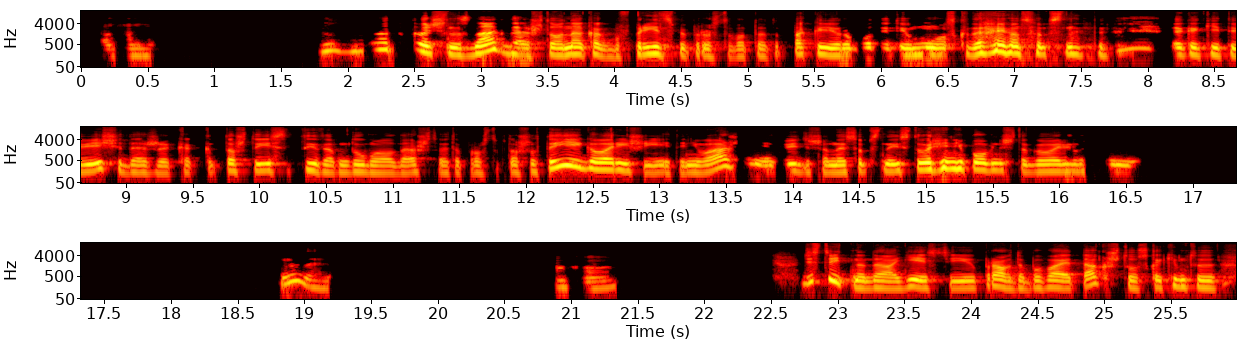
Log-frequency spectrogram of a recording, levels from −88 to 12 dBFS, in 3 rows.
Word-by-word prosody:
Ага. 155 0 -14 1.2
Мгм. 240 -1 -8
Вот 290 0 0
точно 185 -4 +5
знак. 205 - +7
Да. 185 -4 0
Что 175 +1 -1
она 180 +2 +4
как 175 -6 -2
бы, 150 - -10
в 145 - -21
принципе, 185 -1 +1
просто, 155 -3 -8
вот 145 +3 -11
это, 155 - -9
так 185 0 -4
и 175 -3 +4
работает 165 +1 -4
ее - - +2
мозг, 170 0 +1
да? 175 +3 +5
И 225 - +9
он, 200 -2 +6
собственно, 185 0 -1
так. 180 -2 -11 0.5
Да, 175 - 0
какие-то 175 0 -2
вещи 360 +2 +1
даже. 145 -2 -7
Как 150 +2 -13 0.2
то, 175 - -1
что 170 0 -7
если 175 0 -2
ты 180 -2 0
там 150 -1 -5
думала, 145 -2 -3
да, 145 +2 -5
что - - -13
это 145 +1 -10
просто 145 -1 -14
потому, 150 - -8
что 165 - -9
ты 165 +7 +2
ей 285 -1 +6
говоришь, 195 -5 +3
и 145 - -4
ей 145 0 -5
это 140 0 -11
неважно, 190 - 0
ну 170 -3 -5
вот 145 - -8
видишь, 160 -3 -3
она 150 +1 0
и - - -2
собственные 165 +2 -2
истории 195 +5 +6
не 210 0 +5
помнит, 185 -3 +2
что 165 - -7
говорила. 165 +1 -1 0.2
М. 155 -2 -4 2.3
Ну 280 +8 -2
да. 160 -5 -11 1.7
Ага. 160 -1 -14 1.4
Действительно. 280 - +1
Да. 150 0 -1
Есть. 160 +1 -1
И 150 +1 -2
правда 155 -1 -2
бывает 155 0 -2
так, 200 +5 -2
что 155 - -6
с 150 - -13
каким-то, 165 -2 -4
165 Hz, 170 wpm, -21 LUFS, 155-185 Hz, 2.3 s, И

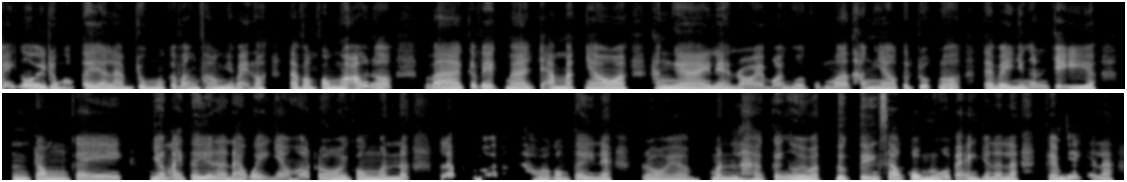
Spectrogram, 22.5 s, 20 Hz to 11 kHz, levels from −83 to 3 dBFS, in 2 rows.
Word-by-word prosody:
mấy 205 - -3
người 225 - +5
trong 210 +1 0
công 230 0 -6
ty 230 -1 +3
là 215 - +3
làm 185 -2 +1
chung 220 +2 +1
một 195 - 0
cái 245 - -2
văn 240 -5 +1
phòng 205 -4 +1
như 200 +2 +2
vậy 195 0 -3
thôi, 220 -1 +1 0.3
là 190 - +2
văn 195 +1 +2
phòng 205 -5 +4
mở 180 +9 +4
nữa. 225 +1 +1 0.3
Và 225 -7 +3
cái 300 - +2
việc 265 -9 +2
mà 190 -3 +2
chạm 180 +6 +1
mặt 205 -2 +2
nhau, 215 -1 +3
a, 210 - +5 0.2
hằng 205 -4 +2
ngày 185 -1 +4
nè, 180 -1 +1
rồi 170 -1 -2
mọi 170 +1 -5
người 195 -1 -3
cũng, 245 +6 -8
ơ, 255 -3 +1
thân 230 -1 -1
nhau 225 -1 0
từ 195 - -3
trước 260 +1 -1
nữa, 235 +7 +1 0.2
tại 205 - +1
vì 195 -2 +4
những 185 +3 +1
anh 275 -1 -3
chị, 190 +2 +1
à, 205 - +2 0.4
ừm, 200 -1 0
trong 215 +1 +1
cái 260 +3 -1 0.3
nhóm 265 +5 +1
IT 255 -4 -2 0.2
á 270 - +4
là 265 -6 +1
đã 175 0 -1
quen 245 +1 -2
nhau 225 -1 -6
hết 265 +6 -6
rồi, 215 -8 +1
còn 195 0 +1
mình 190 0 +2
á 250 - 0 0.3
là 225 - -3 0.2
mình 205 - -3
mới 260 - -10
bắt 320 - -26 0.3
đầu 195 - -4
vào 190 0 -2
công 220 +2 -3
ty 235 -1 -1
nè, 210 -5 0 0.3
rồi, 185 -4 -2
à, 180 0 -3 0.2
mình 190 -2 +1
là 195 -2 0
cái 245 +2 -1
người 225 -8 +4
mà 180 -1 +3 0.2
được 185 -4 +4
tuyển 220 +2 +1
sau 235 -5 +2
cùng 185 -4 +4
luôn 200 +6 +3
á 280 - +1
bạn, 190 +4 0
cho 235 - -1
nên 230 -1 0
là 195 -3 +1 0.3
cảm 180 +2 0
giác 285 - +1 0.2
như 270 - -6
là 200 -6 -3
210 Hz, 245 wpm, -23 LUFS, 190-235 Hz, 0.4 s, người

